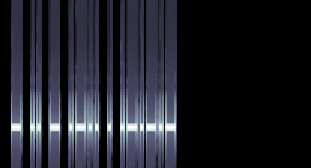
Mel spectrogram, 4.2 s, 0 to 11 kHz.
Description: Morse code, heard as a keyed tone, about 28 wpm, 700 Hz. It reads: TITLE.
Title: Sentences from Top 1200 Words 28wpm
